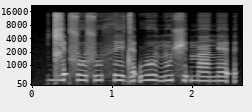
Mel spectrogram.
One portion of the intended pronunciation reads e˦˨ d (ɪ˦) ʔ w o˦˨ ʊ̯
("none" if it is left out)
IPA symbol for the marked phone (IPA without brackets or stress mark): ɛ˦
